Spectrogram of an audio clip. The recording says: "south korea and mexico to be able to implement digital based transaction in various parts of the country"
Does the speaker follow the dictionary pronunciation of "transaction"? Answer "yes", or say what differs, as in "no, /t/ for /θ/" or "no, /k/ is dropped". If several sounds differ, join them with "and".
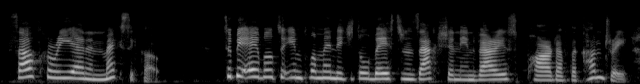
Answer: yes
